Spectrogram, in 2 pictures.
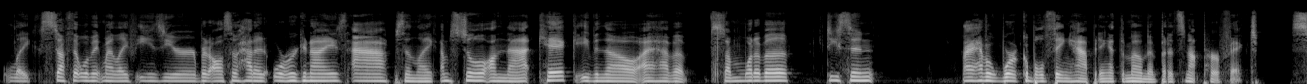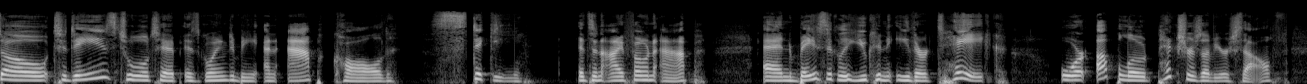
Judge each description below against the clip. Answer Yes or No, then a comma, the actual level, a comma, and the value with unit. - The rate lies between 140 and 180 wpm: Yes, average, 160 wpm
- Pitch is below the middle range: No, medium, 170 Hz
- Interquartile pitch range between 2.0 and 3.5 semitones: Yes, average, 3.1 semitones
